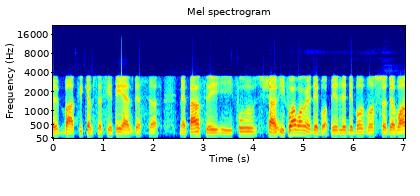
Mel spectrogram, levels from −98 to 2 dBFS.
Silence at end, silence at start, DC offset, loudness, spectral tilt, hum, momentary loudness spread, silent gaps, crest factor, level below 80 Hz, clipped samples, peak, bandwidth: 0 s; 0 s; under 0.1%; -20 LUFS; -7 dB/octave; none; 11 LU; none; 18 dB; -78 dBFS; under 0.1%; -2 dBFS; 3.7 kHz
